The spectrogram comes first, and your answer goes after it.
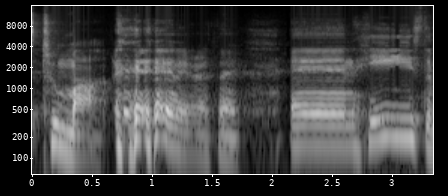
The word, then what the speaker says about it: Tuma: that is his name t-u-m-a tuma um but they say it like tumor but it's too ma and everything and he's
